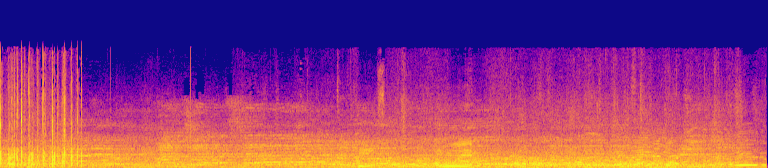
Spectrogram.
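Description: A crowd of young people chatters outdoors.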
